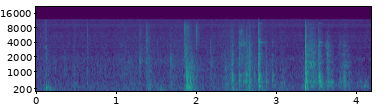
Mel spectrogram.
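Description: Hand handling of wires with insulated crimp connectors against the metal plate tabs of a stacked-plate cell: irregular clicks and rattles in three short clusters, about two, two and a half, and three and a half seconds in.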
